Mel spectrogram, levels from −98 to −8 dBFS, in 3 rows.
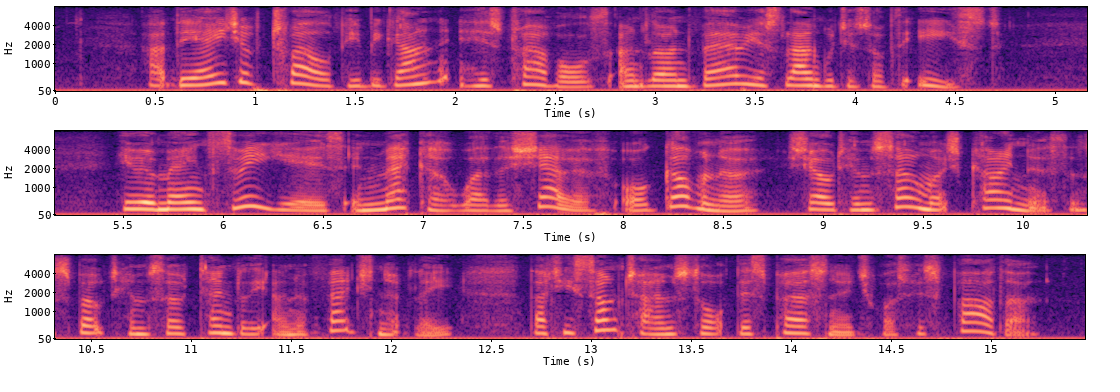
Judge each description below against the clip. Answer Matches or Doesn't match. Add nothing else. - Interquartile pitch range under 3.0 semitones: Doesn't match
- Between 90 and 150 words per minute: Doesn't match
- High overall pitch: Matches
